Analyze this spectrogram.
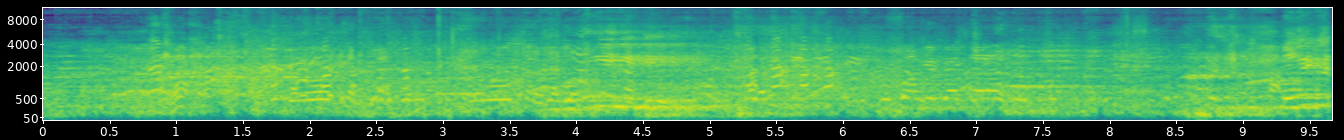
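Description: A young man sings into a microphone through loudspeakers in a large echoing hall.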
